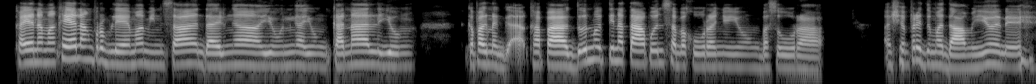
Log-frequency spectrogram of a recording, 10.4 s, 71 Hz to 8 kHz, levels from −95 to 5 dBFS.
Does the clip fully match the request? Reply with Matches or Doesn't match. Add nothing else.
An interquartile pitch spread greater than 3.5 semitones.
Doesn't match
